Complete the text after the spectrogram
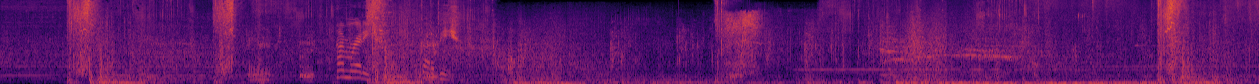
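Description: A bow twangs as arrows are loosed.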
